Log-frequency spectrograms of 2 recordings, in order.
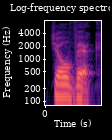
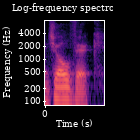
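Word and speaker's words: Djokovic: The D is silent. Oh, Jo. Oh, okay. Jovic. Okay. Jovic.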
